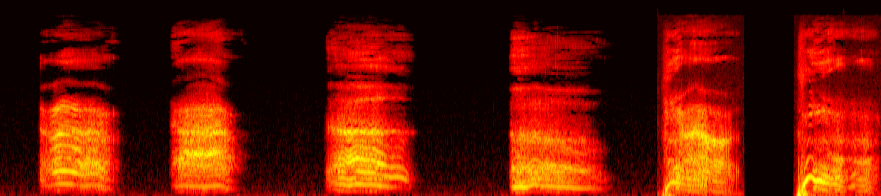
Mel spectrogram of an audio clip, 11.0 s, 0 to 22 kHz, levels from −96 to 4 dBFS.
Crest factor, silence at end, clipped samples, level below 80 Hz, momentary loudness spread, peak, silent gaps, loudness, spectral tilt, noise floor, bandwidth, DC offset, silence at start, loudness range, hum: 20 dB; 0.05 s; under 0.1%; -42 dBFS; 17 LU; -8 dBFS; 9.34-9.51 s, 9.58-9.73 s, 9.85-9.89 s; -26 LUFS; -5 dB/octave; under -90 dBFS; 16 kHz; under 0.1%; 0.5 s; 5 LU; none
